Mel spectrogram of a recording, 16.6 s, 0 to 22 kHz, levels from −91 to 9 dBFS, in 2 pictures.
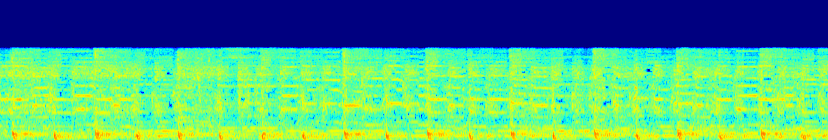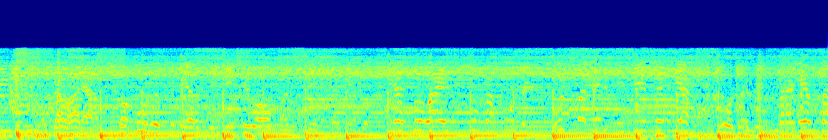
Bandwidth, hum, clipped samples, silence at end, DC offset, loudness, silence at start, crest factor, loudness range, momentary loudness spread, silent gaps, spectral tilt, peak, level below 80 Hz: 5.4 kHz; none; under 0.1%; 0 s; under 0.1%; -20 LUFS; 0 s; 18 dB; 1 LU; 2 LU; none; -6 dB/octave; -4 dBFS; -32 dBFS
